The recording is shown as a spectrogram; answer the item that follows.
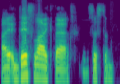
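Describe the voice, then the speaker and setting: While live-streaming a game, a man with an Argentinian accent, a native Spanish speaker, chats loosely and casually. His smooth, mellow voice sits at an ordinary pitch, and he speaks slowly. The sound is close, dry, echo-free and muffled, with soft background music.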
